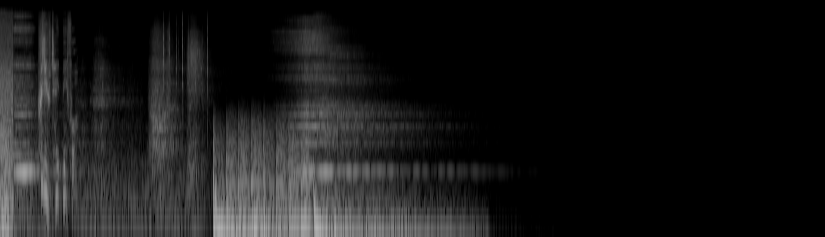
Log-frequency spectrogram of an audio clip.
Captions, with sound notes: Who do you take me for? [exhales deeply]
